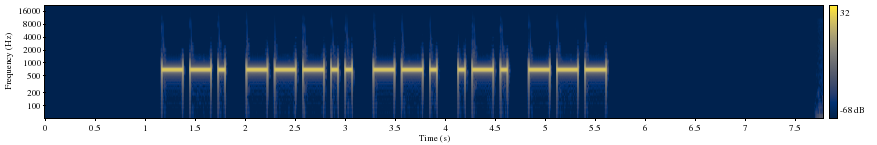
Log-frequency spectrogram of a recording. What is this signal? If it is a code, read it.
Morse code, heard as a keyed tone, about 17 wpm, 700 Hz. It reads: G8GRO
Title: DXCC-100 Call Signs - 5 Characters - 17wpm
